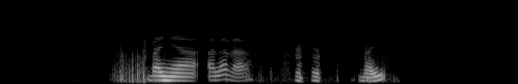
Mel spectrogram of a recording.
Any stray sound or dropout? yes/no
yes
